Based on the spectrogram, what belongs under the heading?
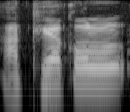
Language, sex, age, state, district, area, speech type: Assamese, male, 60+, Assam, Dhemaji, rural, spontaneous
